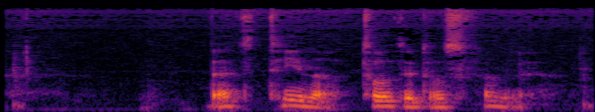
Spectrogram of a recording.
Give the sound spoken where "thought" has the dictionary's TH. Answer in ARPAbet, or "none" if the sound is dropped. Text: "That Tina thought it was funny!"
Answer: T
